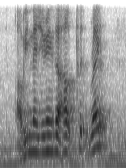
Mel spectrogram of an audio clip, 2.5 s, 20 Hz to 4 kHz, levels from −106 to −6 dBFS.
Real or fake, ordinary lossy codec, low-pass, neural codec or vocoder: fake; none; 3.6 kHz; codec, 16 kHz, 16 kbps, FunCodec, trained on LibriTTS, 50 frames a second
